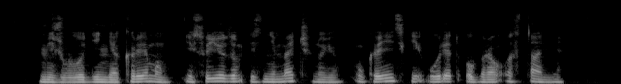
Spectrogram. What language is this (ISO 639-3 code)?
ukr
